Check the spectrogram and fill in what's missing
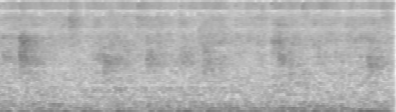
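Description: Rainwater leaking into a house trickles and splashes steadily, with soft repeating drips over a constant low wash.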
